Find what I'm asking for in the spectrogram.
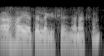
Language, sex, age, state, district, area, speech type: Assamese, male, 18-30, Assam, Golaghat, urban, conversation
